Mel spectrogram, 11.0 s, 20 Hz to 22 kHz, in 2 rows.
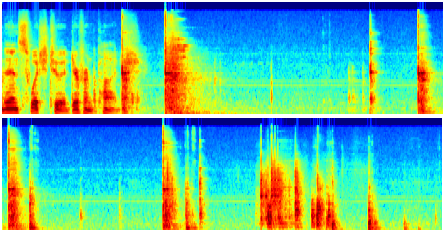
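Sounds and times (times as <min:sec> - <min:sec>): hammer striking steel punch: 0:01.5 - 0:03.1, 0:05.2 - 0:06.1, 0:07.5 - 0:07.9.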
